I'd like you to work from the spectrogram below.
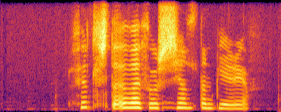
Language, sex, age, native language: Icelandic, female, 10, Icelandic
